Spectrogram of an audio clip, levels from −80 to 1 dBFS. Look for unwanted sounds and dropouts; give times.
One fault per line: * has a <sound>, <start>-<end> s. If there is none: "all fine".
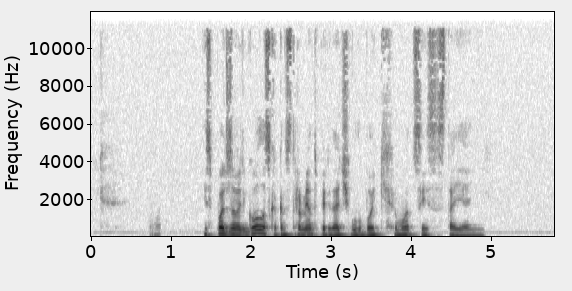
* has a laugh, 0.7-0.9 s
